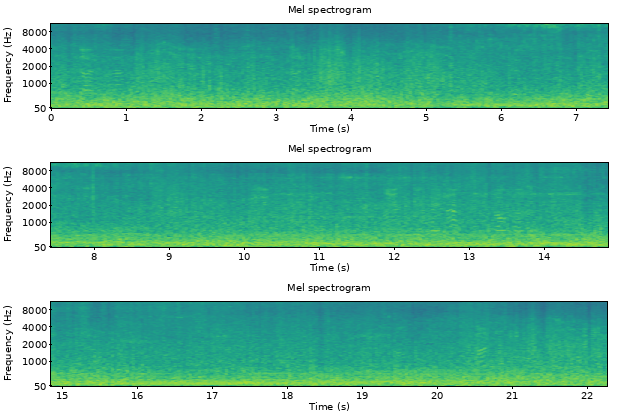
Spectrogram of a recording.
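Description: Steady wind rush on the microphone while riding along a city road, with road and engine noise from the surrounding motorcycles and cars underneath.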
